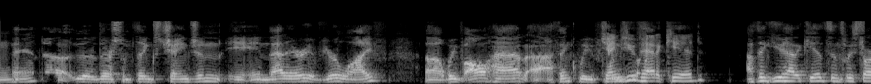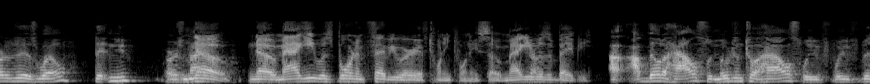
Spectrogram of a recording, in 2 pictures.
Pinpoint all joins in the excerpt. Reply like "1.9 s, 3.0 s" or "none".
none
